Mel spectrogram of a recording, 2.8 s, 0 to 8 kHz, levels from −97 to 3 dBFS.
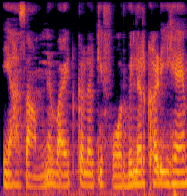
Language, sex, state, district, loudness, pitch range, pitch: Hindi, female, Madhya Pradesh, Dhar, -16 LUFS, 170-190 Hz, 185 Hz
